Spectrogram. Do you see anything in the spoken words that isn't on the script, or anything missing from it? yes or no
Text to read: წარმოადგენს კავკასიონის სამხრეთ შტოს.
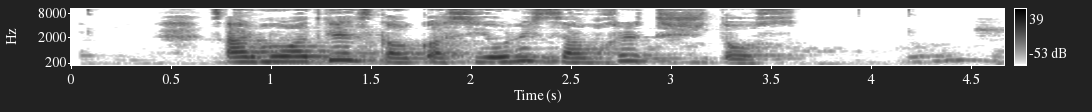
no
